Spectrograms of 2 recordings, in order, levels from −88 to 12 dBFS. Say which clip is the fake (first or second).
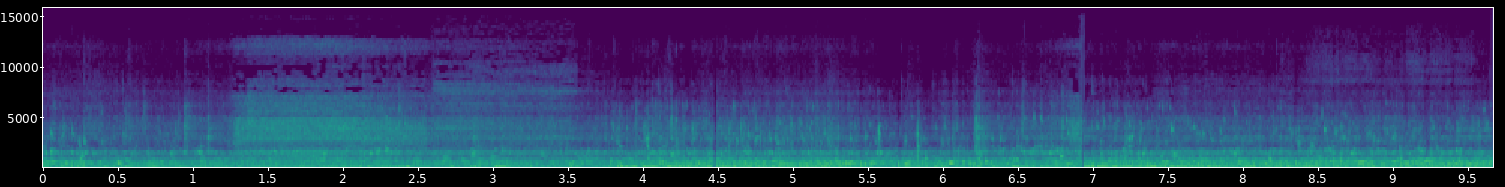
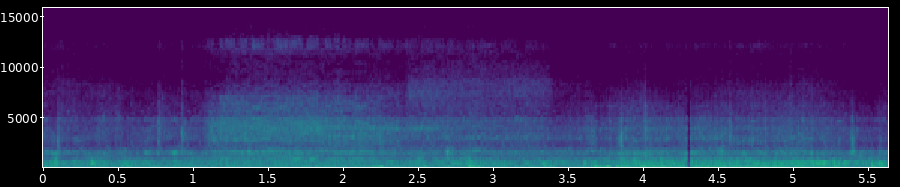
second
